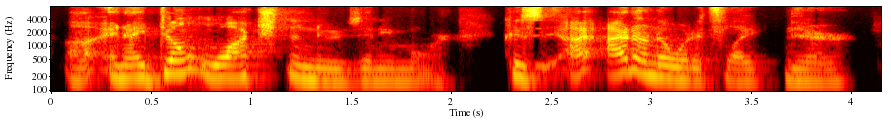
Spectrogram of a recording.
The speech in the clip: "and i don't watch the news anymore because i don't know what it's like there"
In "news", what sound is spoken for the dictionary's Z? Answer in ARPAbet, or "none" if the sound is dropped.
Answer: Z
